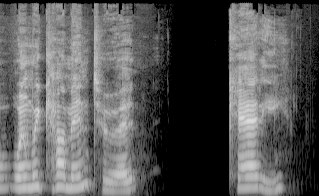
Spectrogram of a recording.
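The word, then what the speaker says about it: Cady: So when we come into it, Caddy or Katie if you want to say her name like you're nasty.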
